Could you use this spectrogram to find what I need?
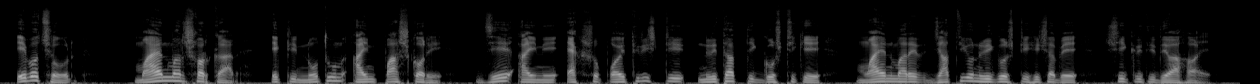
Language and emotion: Bengali, neutral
